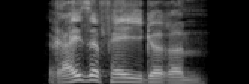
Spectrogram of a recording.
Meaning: strong dative masculine/neuter singular comparative degree of reisefähig
- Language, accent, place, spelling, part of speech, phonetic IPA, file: German, Germany, Berlin, reisefähigerem, adjective, [ˈʁaɪ̯zəˌfɛːɪɡəʁəm], De-reisefähigerem.ogg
